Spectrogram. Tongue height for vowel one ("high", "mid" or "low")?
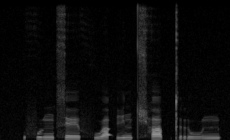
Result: high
